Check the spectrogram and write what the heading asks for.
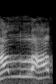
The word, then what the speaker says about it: আল্লাহ: উচ্চারণ হচ্ছে আল্লাহ মুখটা একটু গোল হয়ে যাবে বলেন আল্লাহ আল্লাহ সুবহানাল্লাহ পৃথিবীতে বিভিন্ন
